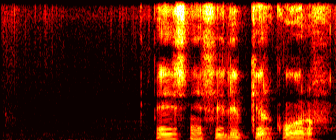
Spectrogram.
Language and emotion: Russian, neutral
